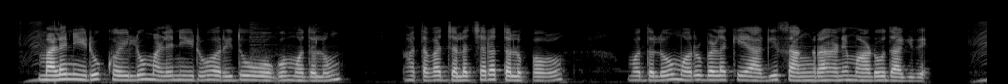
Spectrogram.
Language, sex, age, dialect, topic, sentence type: Kannada, male, 41-45, Mysore Kannada, agriculture, statement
